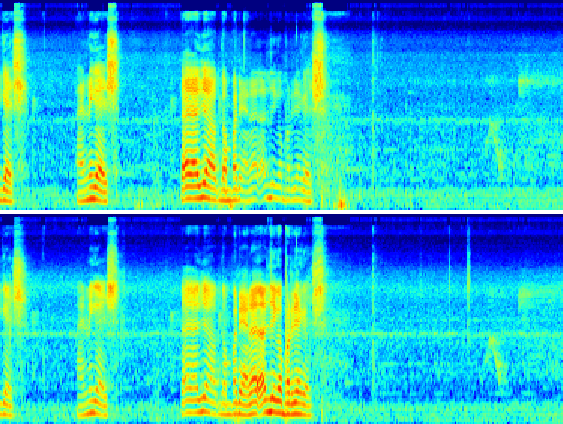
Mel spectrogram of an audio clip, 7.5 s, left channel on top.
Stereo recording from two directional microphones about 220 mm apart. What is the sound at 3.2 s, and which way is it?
Speech, 50° right (ahead or behind).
